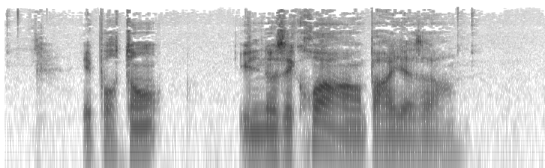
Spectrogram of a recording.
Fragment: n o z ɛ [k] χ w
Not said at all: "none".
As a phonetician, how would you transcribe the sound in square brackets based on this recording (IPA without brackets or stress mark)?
k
